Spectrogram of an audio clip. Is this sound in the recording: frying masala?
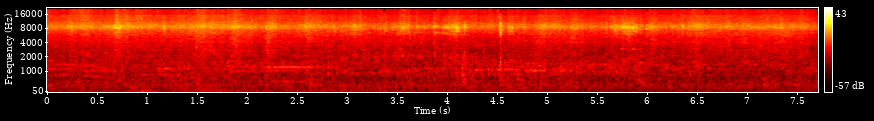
yes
